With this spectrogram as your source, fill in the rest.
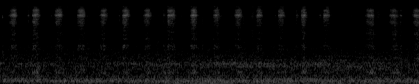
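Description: A wooden graphite pencil makes short hatching scratches across a lined paper notebook page. A rapid, fairly steady series of bright, papery scratch bursts rises and falls over a faint low background hum.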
